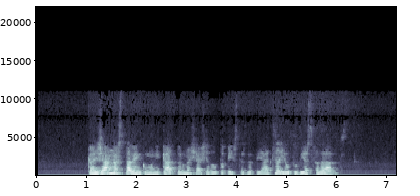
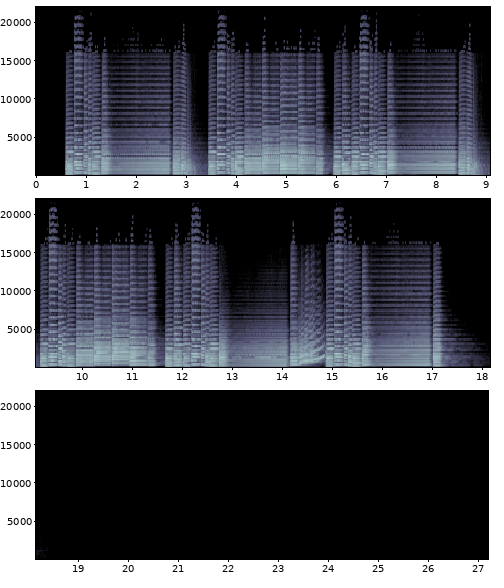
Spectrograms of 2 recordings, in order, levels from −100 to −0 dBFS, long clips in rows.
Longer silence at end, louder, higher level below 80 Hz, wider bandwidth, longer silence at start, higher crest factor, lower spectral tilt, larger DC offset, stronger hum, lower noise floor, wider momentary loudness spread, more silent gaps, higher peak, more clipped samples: second, 1.15 s vs 9.8 s; first, -17 LUFS vs -30 LUFS; first, -48 dBFS vs -80 dBFS; second, 6.6 kHz vs over 20 kHz; first, 1.05 s vs 0.6 s; about the same, 16 dB vs 20 dB; first, -8 dB/octave vs 0.5 dB/octave; neither; neither; second, -46 dBFS vs under -90 dBFS; about the same, 12 LU vs 12 LU; neither; first, -2 dBFS vs -12 dBFS; neither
